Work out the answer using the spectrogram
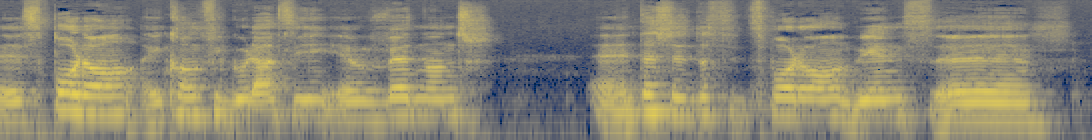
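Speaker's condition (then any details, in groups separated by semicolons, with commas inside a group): Cerebral palsy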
